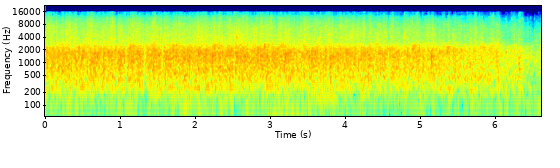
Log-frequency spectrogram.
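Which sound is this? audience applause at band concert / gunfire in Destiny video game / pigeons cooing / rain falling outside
audience applause at band concert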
